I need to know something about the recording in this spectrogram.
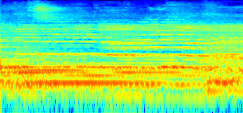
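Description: Church choir singing a slow hymn in long held notes.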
